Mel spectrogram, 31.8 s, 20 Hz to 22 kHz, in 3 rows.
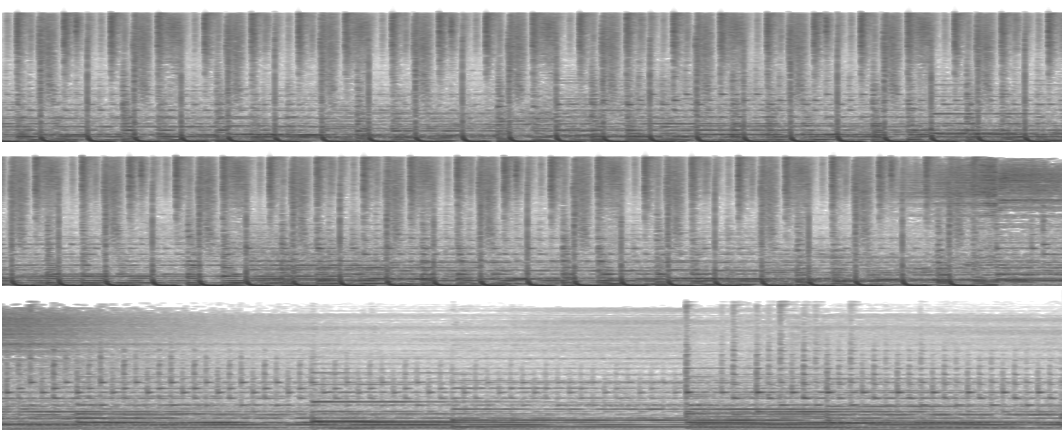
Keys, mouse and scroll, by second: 0.7 n, 1.4-3.1 middle drag, 1.7 w, 3.1-5.2 drag, 5.4 ctrl+3, 6.8 click, 7.6 middle click, 8.5-11.3 drag, 8.5 n, 13.7 n, 15.5-18.8 middle drag, 19.6 2, 19.9 f.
